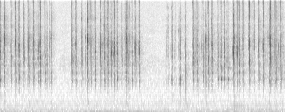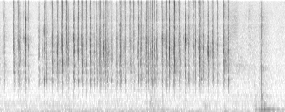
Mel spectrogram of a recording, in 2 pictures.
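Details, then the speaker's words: Glorious GMMK Compact mechanical keyboard, stock Gateron Brown switches unlubed: rapid clacky typing with faint metallic spring ping and scratchy keystrokes; lubing switches expected to improve sound. "so as you can hear there are some pinging sounds and some scratching sounds but they're mostly coming from the unlooped gutter on browns and i believe that after we loop the switches the acoustic experience should be much better"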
